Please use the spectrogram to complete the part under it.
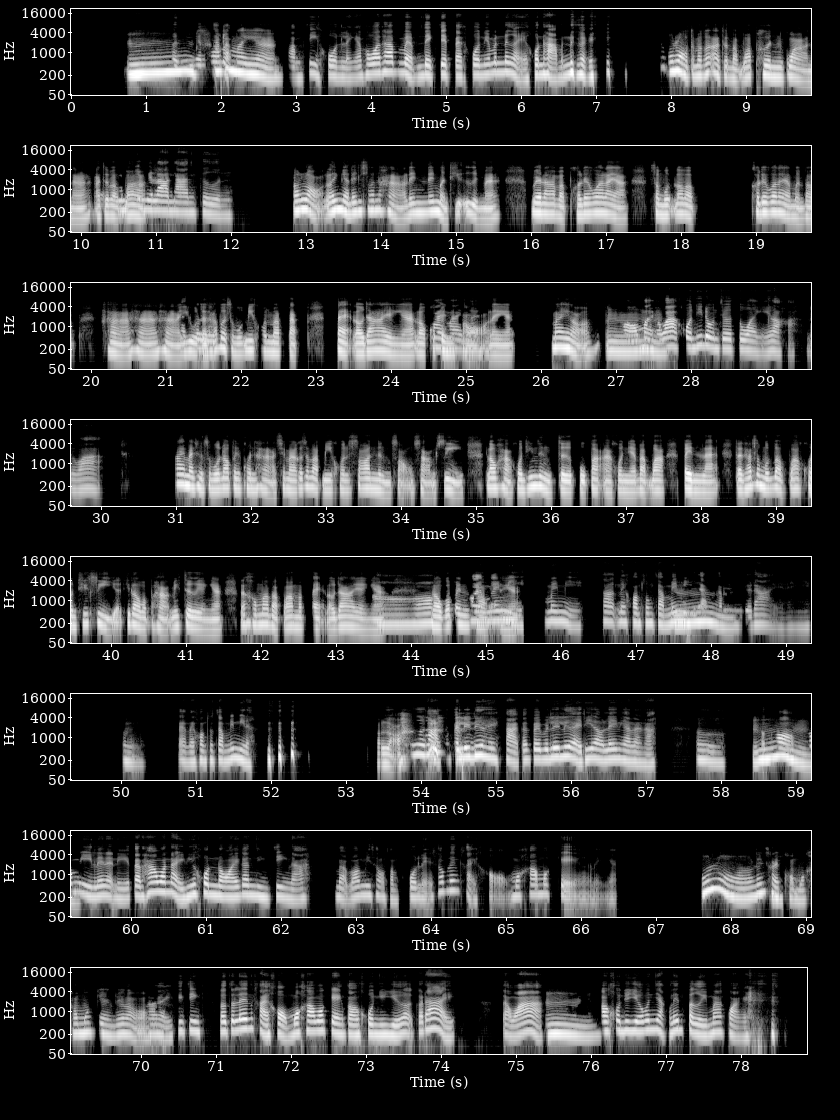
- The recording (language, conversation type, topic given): Thai, podcast, คุณชอบเล่นเกมอะไรในสนามเด็กเล่นมากที่สุด?
- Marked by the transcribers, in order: laughing while speaking: "เหนื่อย"; other noise; chuckle; chuckle; chuckle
